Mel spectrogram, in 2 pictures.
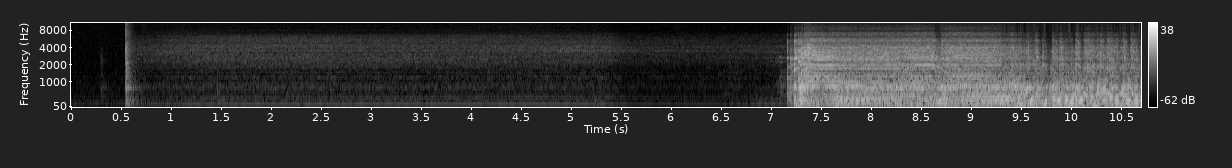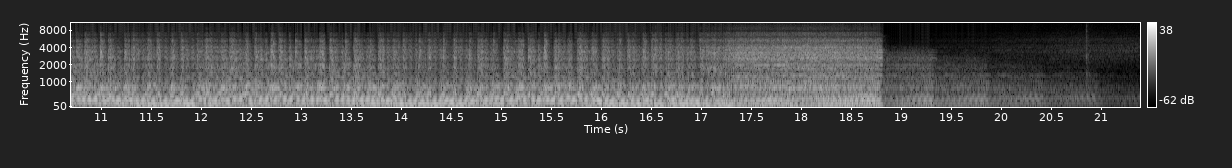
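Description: A heavily distorted electric guitar roars loud and sustained through an overdriven Marshall Studio Vintage 20 (SV20H) tube amp after a quieter, cleaner opening, then cuts off and rings out.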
